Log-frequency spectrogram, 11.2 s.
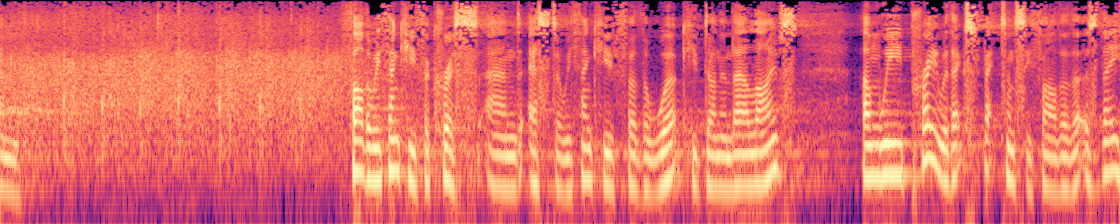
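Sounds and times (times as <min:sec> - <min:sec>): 
church congregation clapping: 0:00.0 - 0:04.7
speech: 0:03.5 - 0:11.1.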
